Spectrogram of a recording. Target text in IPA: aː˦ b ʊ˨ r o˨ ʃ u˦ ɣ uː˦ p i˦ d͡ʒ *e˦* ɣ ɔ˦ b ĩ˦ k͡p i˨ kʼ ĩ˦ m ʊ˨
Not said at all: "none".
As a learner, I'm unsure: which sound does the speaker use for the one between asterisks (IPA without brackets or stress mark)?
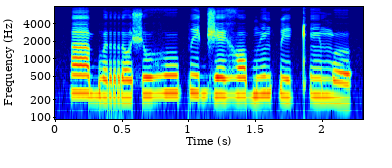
e˦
